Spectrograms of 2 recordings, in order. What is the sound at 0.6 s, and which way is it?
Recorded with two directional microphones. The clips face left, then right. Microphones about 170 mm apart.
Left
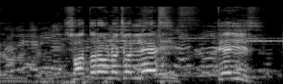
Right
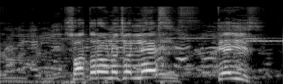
A man's voice, 15° right (ahead or behind).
